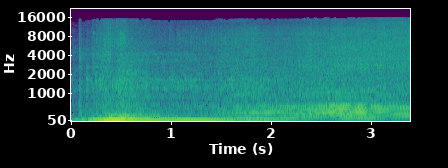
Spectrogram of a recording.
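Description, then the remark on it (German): A car engine on a street in Hagen, Germany, roars with a loud low-frequency burst, then revs and accelerates as the driver steps on the gas, its pitch climbing steadily as it pulls away, no voices present. “Er steigt ein, sie gibt Gas.”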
